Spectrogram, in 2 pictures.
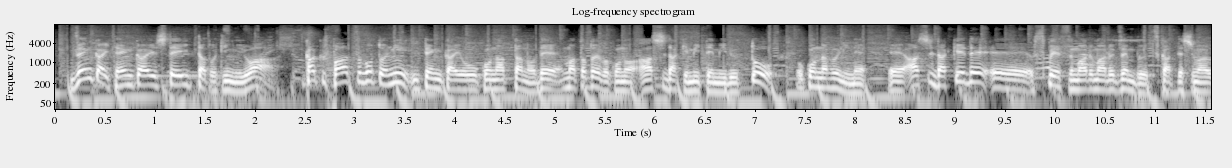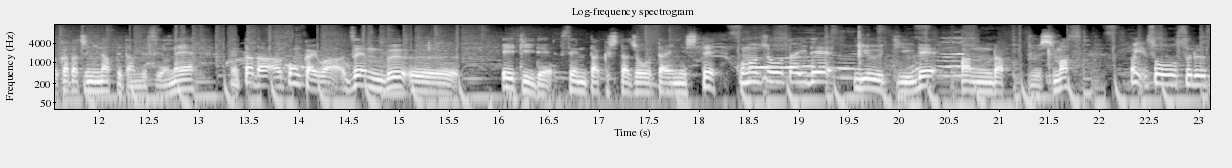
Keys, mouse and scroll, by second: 15.3 a, 21.6 u.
